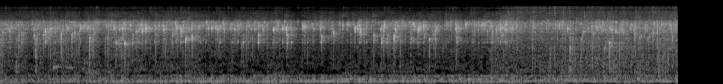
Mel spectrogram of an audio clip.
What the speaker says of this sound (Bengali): চাপা দিয়ে দিয়েই কিন্তু ভাজতে হবে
